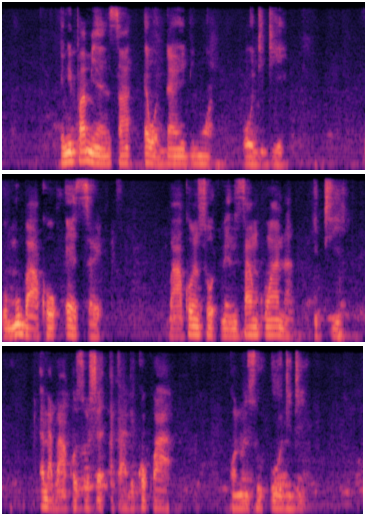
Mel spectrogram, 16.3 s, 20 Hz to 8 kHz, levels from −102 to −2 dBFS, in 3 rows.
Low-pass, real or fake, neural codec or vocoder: 7.2 kHz; fake; codec, 16 kHz, 6 kbps, DAC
